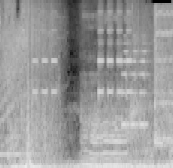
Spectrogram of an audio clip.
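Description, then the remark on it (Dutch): An electronic alarm clock goes off, short rapid beeps in quick bursts that give way to a steady, shrill ringing tone, loud over a busy background. “Er is eigenlijk maar één wekker die het echt waard is om voorop te staan.”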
